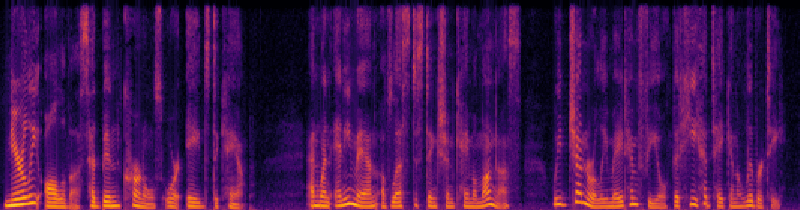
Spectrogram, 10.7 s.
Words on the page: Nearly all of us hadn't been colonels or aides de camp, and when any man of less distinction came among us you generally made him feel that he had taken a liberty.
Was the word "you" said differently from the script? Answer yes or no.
yes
